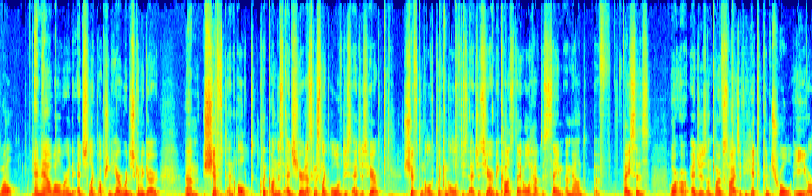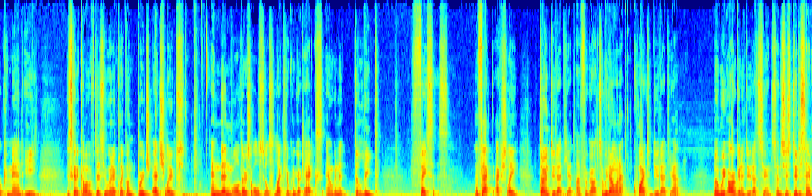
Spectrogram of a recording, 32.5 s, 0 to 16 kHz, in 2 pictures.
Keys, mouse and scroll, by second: 0.3 middle click, 0.5 scroll up 1, 0.7 alt+a, 2.2 scroll up 1, 5.8 alt+shift+click, 8.8 alt+shift+click, 9.4-10.1 shift+middle drag, 12.5-14.7 middle drag, 16.7 ctrl+e, 22.3 x, 27.6 alt+a, 28.6 shift+middle click, 29.0-31.2 scroll up 2, 31.2 shift+middle click.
